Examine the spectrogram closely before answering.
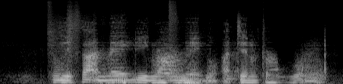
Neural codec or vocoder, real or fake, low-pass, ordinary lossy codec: codec, 44.1 kHz, 0.9 kbps, DAC; fake; none; none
